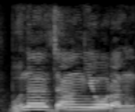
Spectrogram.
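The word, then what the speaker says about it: 胸算用: 그럼 발음은 상요가 되는데 앞에 가슴 흉자가 오는 바람에 발음이 문화장요입니다. 뒷글자의 상요에서 장요된 케이스인데요. 문화장요라는 건 속셈이라는 건 꿍꿍이.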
